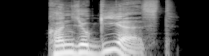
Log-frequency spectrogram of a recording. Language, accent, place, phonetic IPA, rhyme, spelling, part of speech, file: German, Germany, Berlin, [kɔnjuˈɡiːɐ̯st], -iːɐ̯st, konjugierst, verb, De-konjugierst.ogg
- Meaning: second-person singular present of konjugieren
